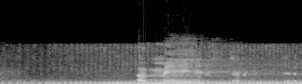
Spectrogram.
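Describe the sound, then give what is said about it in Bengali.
A motorcycle engine sound effect, used in a horror story, rumbles steadily throughout, with a voice speaking briefly over it midway. “না বৃষ্টিটা শুরু হোক, আর বাইকের আওয়াজ”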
